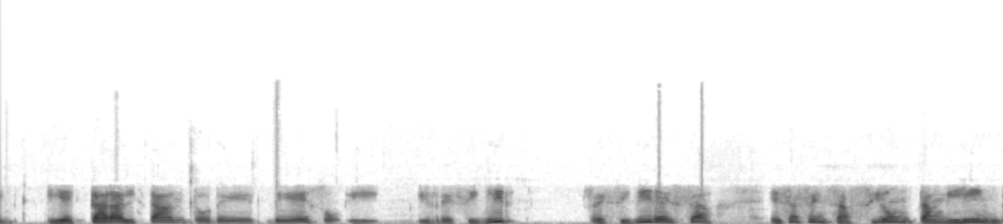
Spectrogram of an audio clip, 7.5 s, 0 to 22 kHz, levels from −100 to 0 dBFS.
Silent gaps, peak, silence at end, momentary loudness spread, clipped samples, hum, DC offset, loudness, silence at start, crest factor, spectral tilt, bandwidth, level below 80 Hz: none; -10 dBFS; 0 s; 15 LU; under 0.1%; none; under 0.1%; -29 LUFS; 0 s; 20 dB; -7.5 dB/octave; 5.8 kHz; -72 dBFS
